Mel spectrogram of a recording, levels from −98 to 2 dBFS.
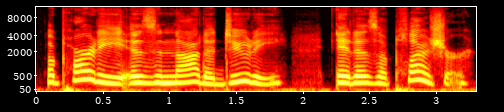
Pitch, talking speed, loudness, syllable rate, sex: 250 Hz, 180 wpm, -15 LUFS, 5.1 syllables/s, female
